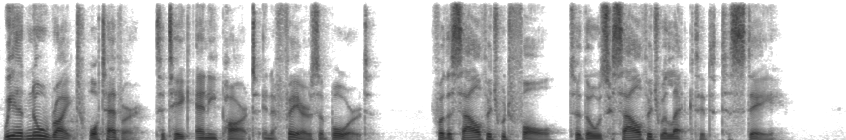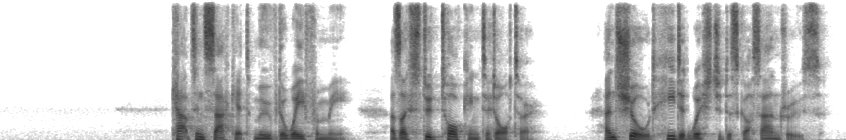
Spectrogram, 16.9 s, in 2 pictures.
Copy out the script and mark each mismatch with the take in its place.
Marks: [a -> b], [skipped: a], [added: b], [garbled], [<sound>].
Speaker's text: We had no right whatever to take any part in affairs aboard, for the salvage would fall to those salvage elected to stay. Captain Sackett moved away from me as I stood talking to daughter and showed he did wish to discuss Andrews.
We had no right whatever to take any part in affairs aboard, for the salvage would fall to those salvage elected to stay. Captain Sackett moved away from me as I stood talking to daughter and showed he did wish to discuss Andrews.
